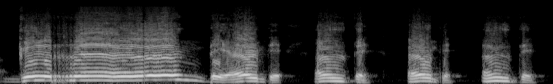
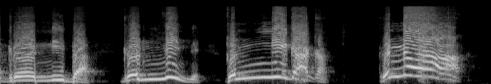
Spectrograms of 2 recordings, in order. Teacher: O N não é pronunciado, caramba. O que o N faz, então? Ele é só um sinal de nasalização.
